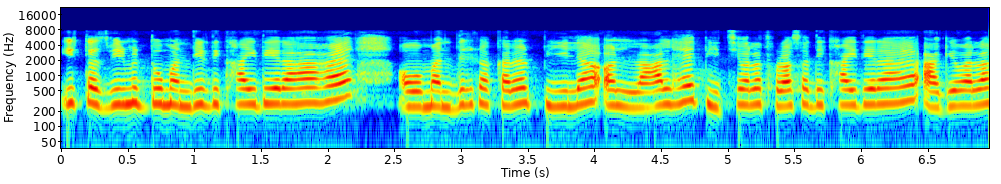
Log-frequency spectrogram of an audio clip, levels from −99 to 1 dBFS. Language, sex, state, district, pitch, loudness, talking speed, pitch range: Hindi, female, Haryana, Charkhi Dadri, 275 Hz, -17 LUFS, 230 wpm, 255-285 Hz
